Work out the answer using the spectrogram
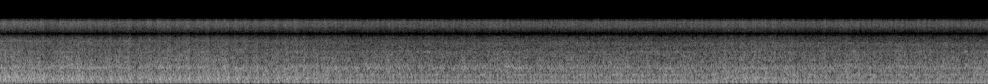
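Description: Uneven idle, firing pulses a little over three per second that stumble and wander; engine idles rough, cause not pinned down. Cause suspected, not confirmed.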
